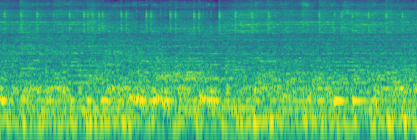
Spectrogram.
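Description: Death metal band playing live and loud: heavily distorted electric guitars and bass over a drum kit, with cymbal strokes repeating at an even pace.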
